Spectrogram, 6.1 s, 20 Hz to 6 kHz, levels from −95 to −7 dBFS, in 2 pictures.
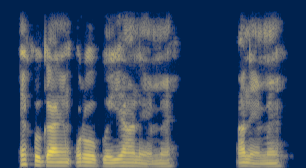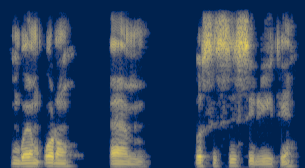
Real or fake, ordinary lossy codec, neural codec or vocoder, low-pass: real; none; none; 5.4 kHz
